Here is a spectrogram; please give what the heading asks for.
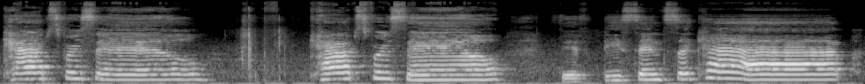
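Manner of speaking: slow street-vendor call; peddler calling wares. Acted. Peddler calls his wares walking back to town, slowly. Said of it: "he walked back to town calling".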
